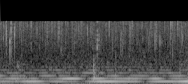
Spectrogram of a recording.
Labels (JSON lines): {"label": "biophony, midshipman", "recorder": "SoundTrap 500"}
